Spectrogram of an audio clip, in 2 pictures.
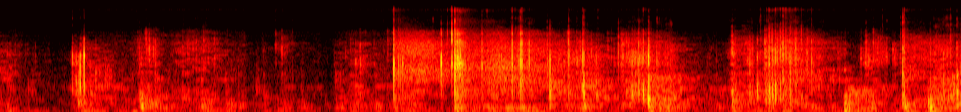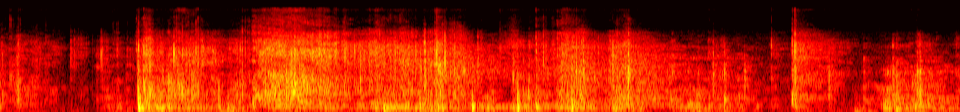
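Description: White paper wrapping being ripped and crinkled by hand as it is torn off a cardboard parcel box: irregular crackles and tearing noise, with a longer, louder rip in the second half.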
